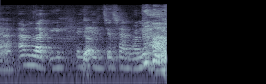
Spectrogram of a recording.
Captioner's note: laughter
